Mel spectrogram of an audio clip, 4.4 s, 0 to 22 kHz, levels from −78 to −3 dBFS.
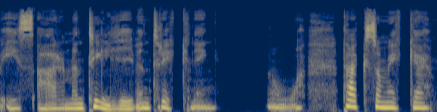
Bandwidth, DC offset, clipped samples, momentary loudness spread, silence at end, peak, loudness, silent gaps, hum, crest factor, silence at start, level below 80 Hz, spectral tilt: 16.5 kHz; under 0.1%; under 0.1%; 13 LU; 0.05 s; -4 dBFS; -23 LUFS; none; none; 20 dB; 0 s; -52 dBFS; -4.5 dB/octave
